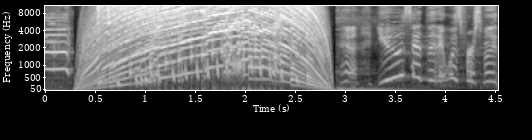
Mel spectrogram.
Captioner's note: tape fast forwarding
